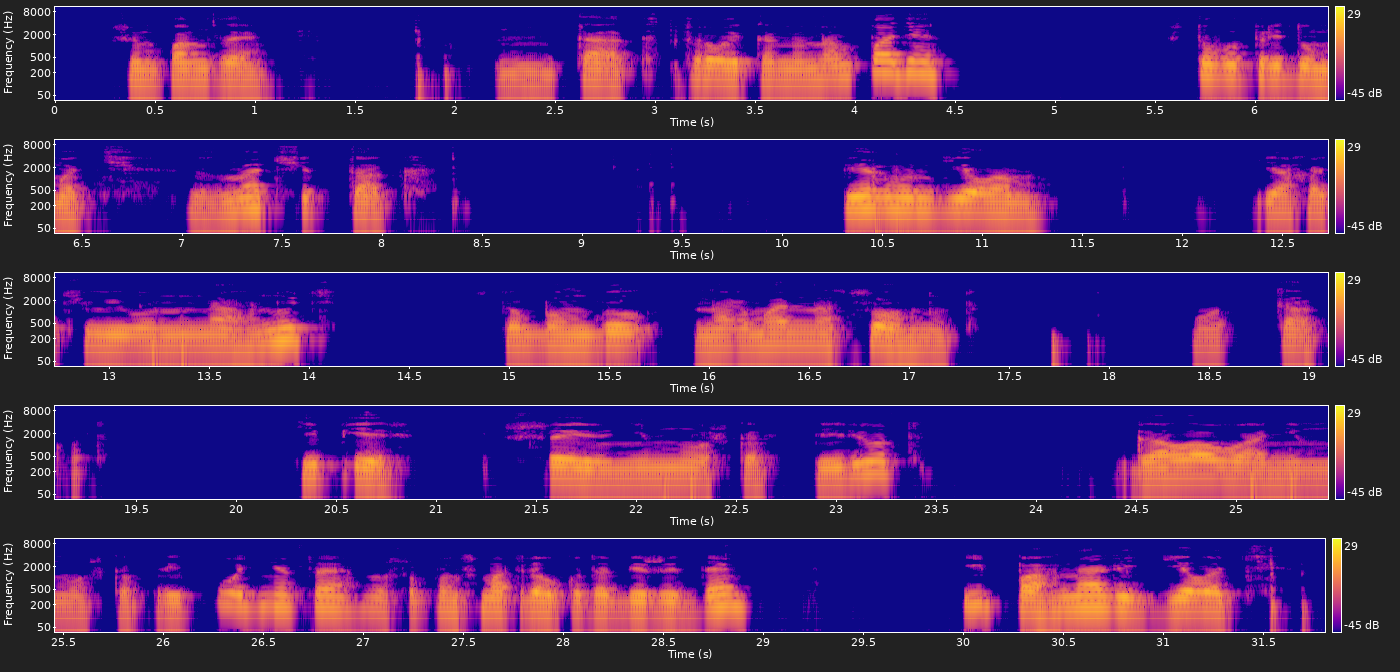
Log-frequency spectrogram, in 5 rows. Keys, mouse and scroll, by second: 1.7 KP_3, 3.0 KP_1, 6.5-8.4 middle drag, 9.2-11.1 drag, 11.1 KP_3, 13.2 r, 16.5-17.1 drag, 17.6 r, 20.5-21.0 drag, 22.1 r, 25.0 r, 28.7-29.4 middle drag, 31.4 KP_3.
